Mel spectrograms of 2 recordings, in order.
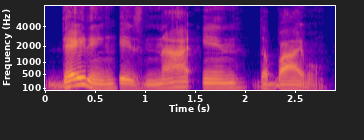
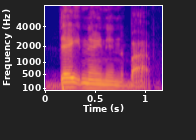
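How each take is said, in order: First: It is said slowly. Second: It is said at normal speed.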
